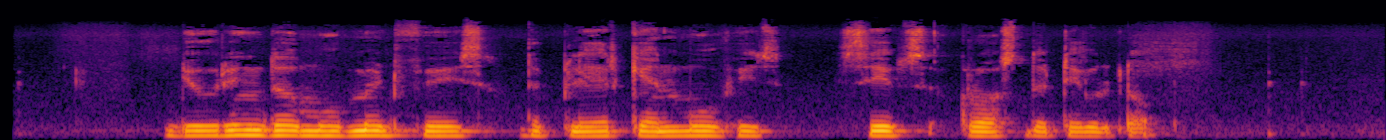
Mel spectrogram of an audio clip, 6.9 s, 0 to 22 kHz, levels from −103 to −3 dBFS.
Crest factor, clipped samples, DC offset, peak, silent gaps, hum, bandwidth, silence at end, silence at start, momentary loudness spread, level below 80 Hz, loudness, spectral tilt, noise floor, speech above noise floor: 16 dB; under 0.1%; under 0.1%; -10 dBFS; none; none; 11 kHz; 1.15 s; 0.85 s; 13 LU; -74 dBFS; -26 LUFS; -6.5 dB/octave; -64 dBFS; 39 dB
